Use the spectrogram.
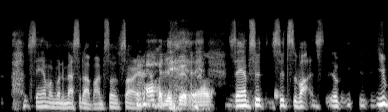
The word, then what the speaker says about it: Sansudsavat: Yeah, so my name is Sansudsavat.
